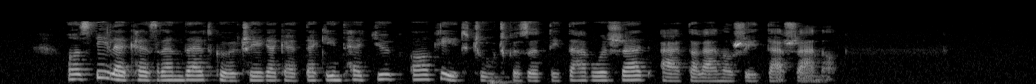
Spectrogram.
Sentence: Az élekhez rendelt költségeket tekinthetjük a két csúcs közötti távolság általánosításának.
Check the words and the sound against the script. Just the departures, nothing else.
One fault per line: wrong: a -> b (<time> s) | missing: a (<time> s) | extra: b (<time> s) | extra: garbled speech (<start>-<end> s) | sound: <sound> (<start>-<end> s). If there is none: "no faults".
no faults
